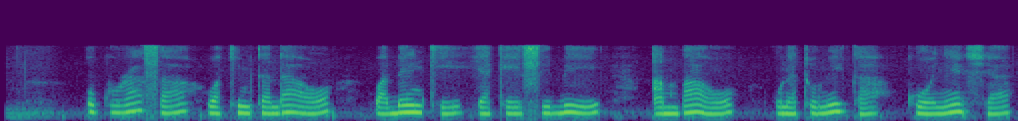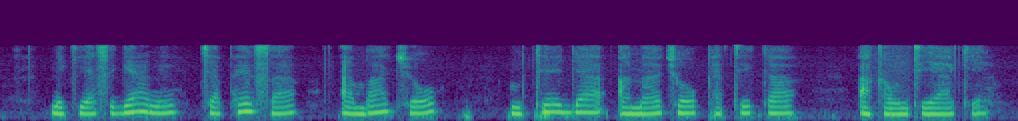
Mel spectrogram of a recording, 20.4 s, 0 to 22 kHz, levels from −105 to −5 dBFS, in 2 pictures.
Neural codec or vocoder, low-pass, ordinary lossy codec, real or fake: none; 5.4 kHz; MP3, 48 kbps; real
